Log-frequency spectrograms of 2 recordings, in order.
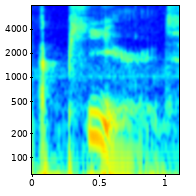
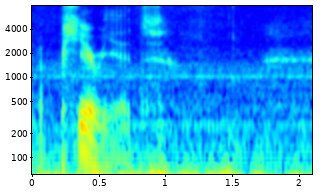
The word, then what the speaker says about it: appeared: But let's start with the pronunciation of appeared. It's appeared, not a period.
